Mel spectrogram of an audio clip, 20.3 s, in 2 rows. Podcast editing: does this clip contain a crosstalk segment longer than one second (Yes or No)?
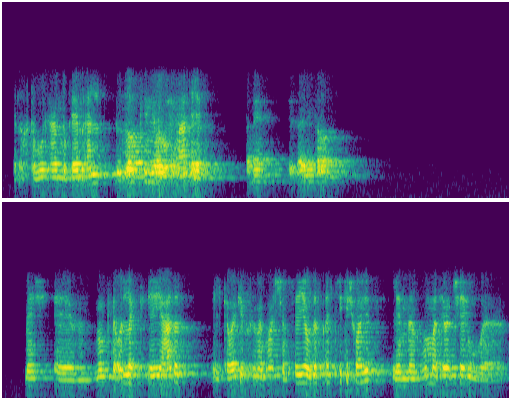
Yes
